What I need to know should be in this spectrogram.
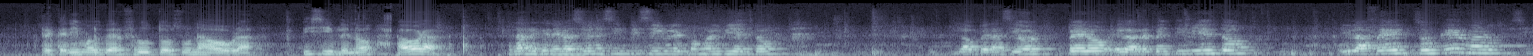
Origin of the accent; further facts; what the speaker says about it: Mexico; porque todos tenemos raíces católicas, venimos de allá, nuestras familias somos mexicanos, hermanos, o sea, no somos de Gringolandia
